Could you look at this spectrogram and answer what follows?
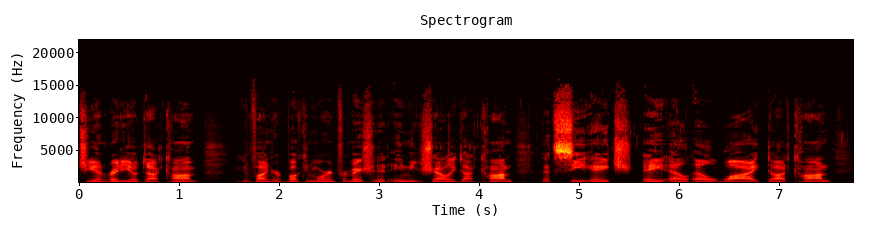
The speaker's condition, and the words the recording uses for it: None; typical speech.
